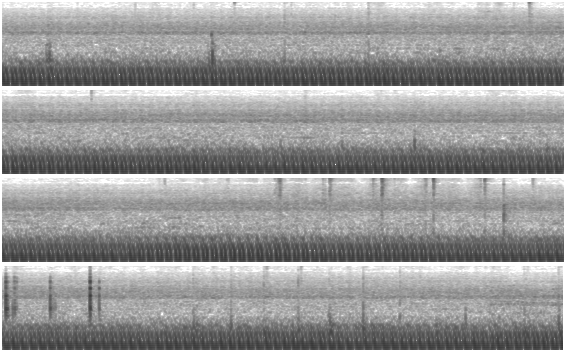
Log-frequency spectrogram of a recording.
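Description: A steady low mechanical hum, with a few light clicks and taps in the second half.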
